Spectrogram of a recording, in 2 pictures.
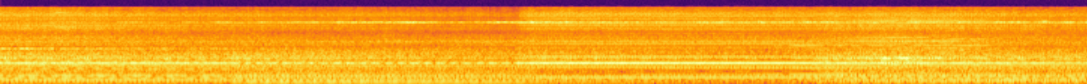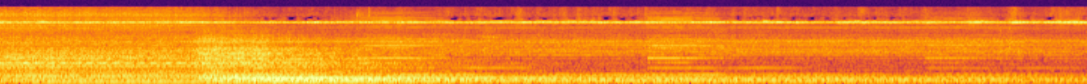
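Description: Live band playing slow ambient music of sustained, shifting low held tones from keyboards, swelling louder with a noisy wash about eleven seconds in, then gradually fading.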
